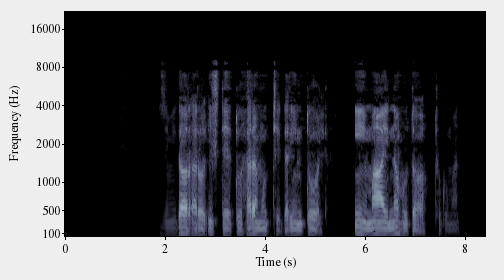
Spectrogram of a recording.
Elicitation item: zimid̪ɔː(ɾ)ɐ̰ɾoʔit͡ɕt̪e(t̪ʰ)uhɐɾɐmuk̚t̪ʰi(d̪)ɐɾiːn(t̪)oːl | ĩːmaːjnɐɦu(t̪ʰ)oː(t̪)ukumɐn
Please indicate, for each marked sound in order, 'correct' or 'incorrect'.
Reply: correct, incorrect, correct, correct, incorrect, incorrect

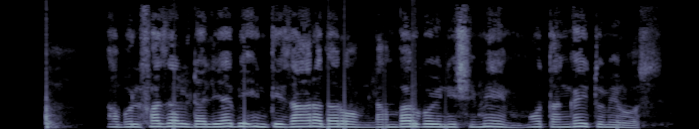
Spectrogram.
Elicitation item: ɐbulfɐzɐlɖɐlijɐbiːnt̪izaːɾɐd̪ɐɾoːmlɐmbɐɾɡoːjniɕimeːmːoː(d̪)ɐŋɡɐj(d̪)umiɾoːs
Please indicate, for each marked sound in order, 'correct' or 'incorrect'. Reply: incorrect, incorrect

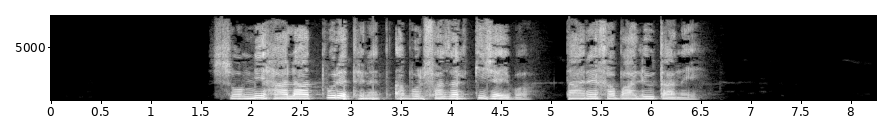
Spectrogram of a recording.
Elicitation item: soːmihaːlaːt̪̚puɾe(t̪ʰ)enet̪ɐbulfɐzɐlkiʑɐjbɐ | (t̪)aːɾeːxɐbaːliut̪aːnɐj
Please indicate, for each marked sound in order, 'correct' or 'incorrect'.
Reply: correct, correct

